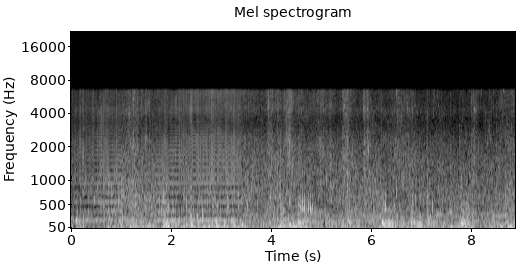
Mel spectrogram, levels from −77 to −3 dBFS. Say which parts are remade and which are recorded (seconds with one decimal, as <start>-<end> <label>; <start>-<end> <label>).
0.0-1.0 remade; 1.0-1.7 recorded; 1.7-3.4 remade; 3.4-8.9 recorded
